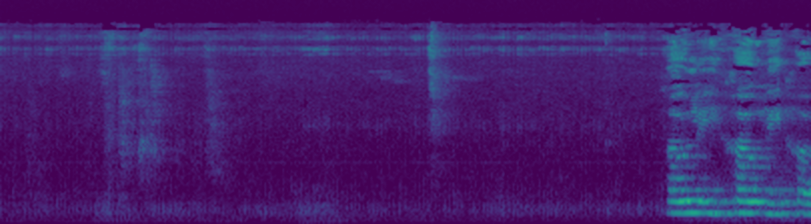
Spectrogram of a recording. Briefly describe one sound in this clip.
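An elderly woman speaks calmly into a microphone, heard through loudspeakers in a large room.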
